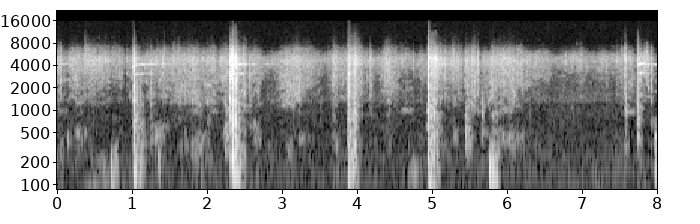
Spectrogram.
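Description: Machete chopping the tassels off maize plants: four sharp cracks of the blade through the stalk tops within the first five seconds, the second the loudest, followed by a few fainter ticks.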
